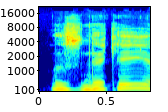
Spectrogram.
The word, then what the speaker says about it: Luznicki: We have a guest today, Kim Luznicki. Am I pronouncing that correctly? Yes, thank you.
